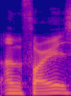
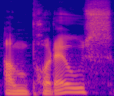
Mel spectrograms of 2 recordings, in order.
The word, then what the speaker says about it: Amphoreus: Also, Ampharius is supposed to be amporus, which refers to a type of ancient Greek char.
